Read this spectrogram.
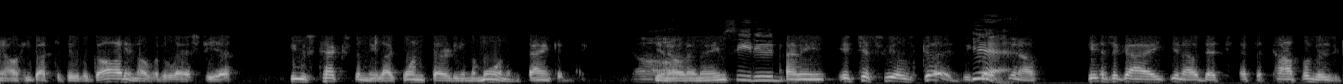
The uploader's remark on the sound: so we got him on the phone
